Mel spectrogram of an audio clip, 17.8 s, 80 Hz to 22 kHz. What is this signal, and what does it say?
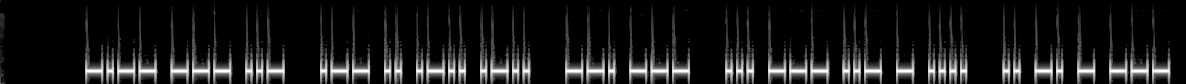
Morse code, heard as a keyed tone, about 15 wpm, 700 Hz. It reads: YOU WILL GO SOUTH INTO
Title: Sentences from Top 1000 Words - Review Part 2 - 15wpm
